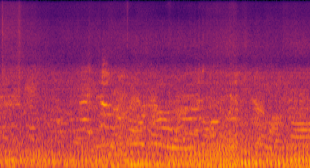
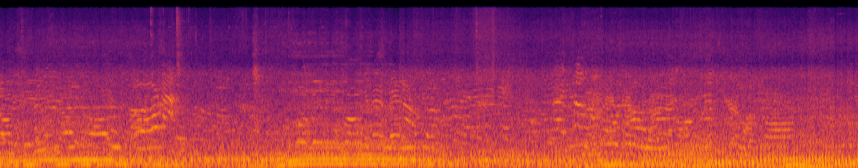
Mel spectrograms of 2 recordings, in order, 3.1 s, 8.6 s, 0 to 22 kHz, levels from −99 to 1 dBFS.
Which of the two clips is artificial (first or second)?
first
